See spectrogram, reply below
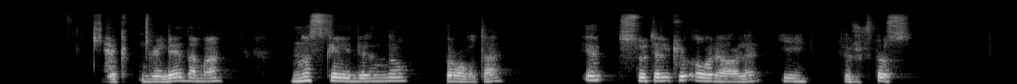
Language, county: Lithuanian, Utena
